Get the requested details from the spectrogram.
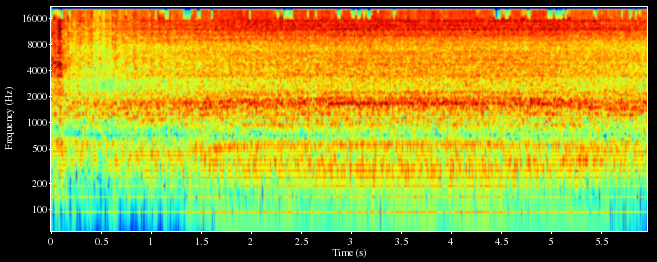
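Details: Classic Renault R16 after a bottom-end repair for low oil pressure and knocking, with the oil pump now primed: steady, even idle, low smooth rumble, no puffing or ticking; healthy.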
